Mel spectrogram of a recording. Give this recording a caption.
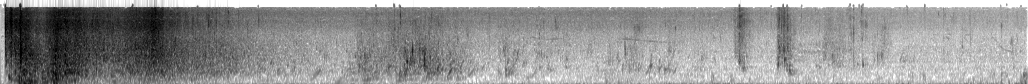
-Canon-ball into backyard pool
